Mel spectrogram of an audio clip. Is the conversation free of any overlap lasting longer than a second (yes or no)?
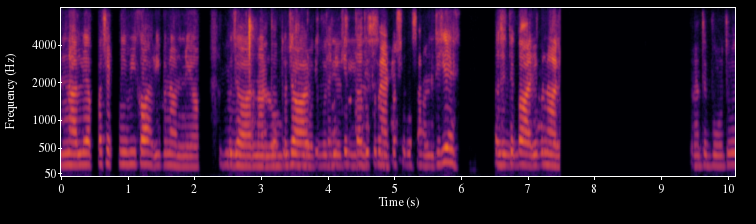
no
